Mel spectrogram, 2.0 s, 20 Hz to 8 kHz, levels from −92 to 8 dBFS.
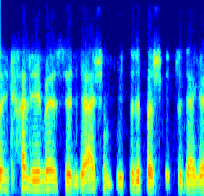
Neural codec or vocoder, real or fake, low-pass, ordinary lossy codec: codec, 16 kHz, 4.8 kbps, FACodec; fake; 7.2 kHz; Opus, 16 kbps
